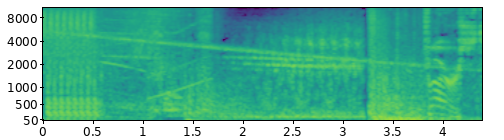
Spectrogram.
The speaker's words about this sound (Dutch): Zullen wij trouwens, eh, om eh, het, jaar maar even uit te luiden, dan zelf nog een, een pijltje en een knalletje afsteken?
